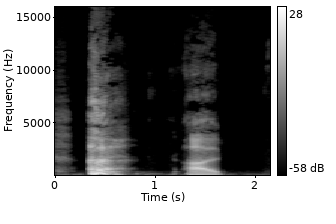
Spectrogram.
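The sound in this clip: Throat clearing comes in two short bursts separated by a brief quiet gap. The first is a rough, gravelly rasp, and the second is longer and more voiced, like a low hum.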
